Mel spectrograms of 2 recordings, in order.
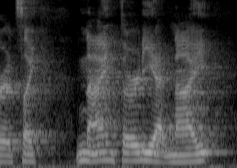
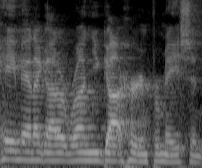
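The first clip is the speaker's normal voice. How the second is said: ordinary delivery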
